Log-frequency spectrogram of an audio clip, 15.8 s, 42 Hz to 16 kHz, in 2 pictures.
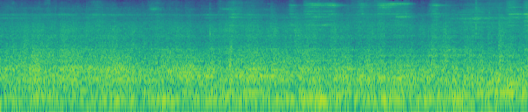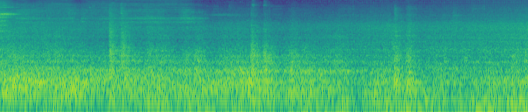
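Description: A Meitetsu 3150 series electric train heard from inside the carriage while running. Its wheels give a steady rumble on the rails, with a few clicks as they pass over joints.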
